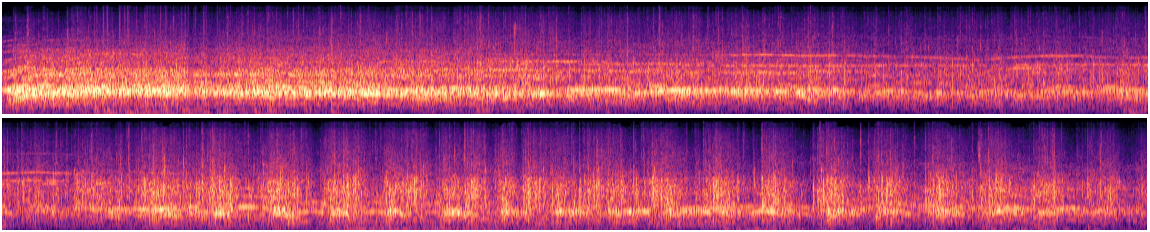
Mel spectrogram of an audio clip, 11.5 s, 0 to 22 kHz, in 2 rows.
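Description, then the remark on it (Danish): A large, loud crowd at the Venstre party's 2001 Danish election night cheers and whoops, then settles into rhythmic clapping and chanting "Anders Fogh" in unison, with the steady beat running through the second half. “Ja, så begynder de ellers at råbe, Anders Fogh, Anders Fogh.”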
